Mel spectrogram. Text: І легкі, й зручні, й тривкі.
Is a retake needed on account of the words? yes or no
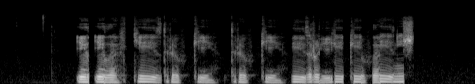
yes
